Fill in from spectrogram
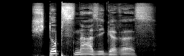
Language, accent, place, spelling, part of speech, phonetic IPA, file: German, Germany, Berlin, stupsnasigeres, adjective, [ˈʃtʊpsˌnaːzɪɡəʁəs], De-stupsnasigeres.ogg
- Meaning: strong/mixed nominative/accusative neuter singular comparative degree of stupsnasig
